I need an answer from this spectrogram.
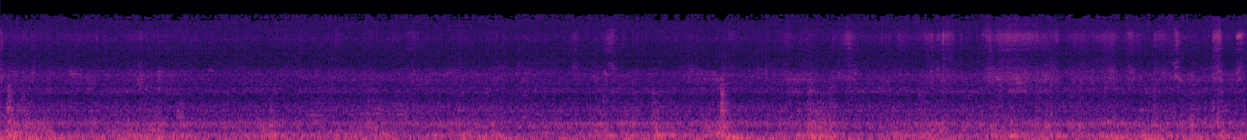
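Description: Steady low rumble of a moving passenger train heard from inside the carriage, its wheels running on the rails, with a single short knock about seven seconds in.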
